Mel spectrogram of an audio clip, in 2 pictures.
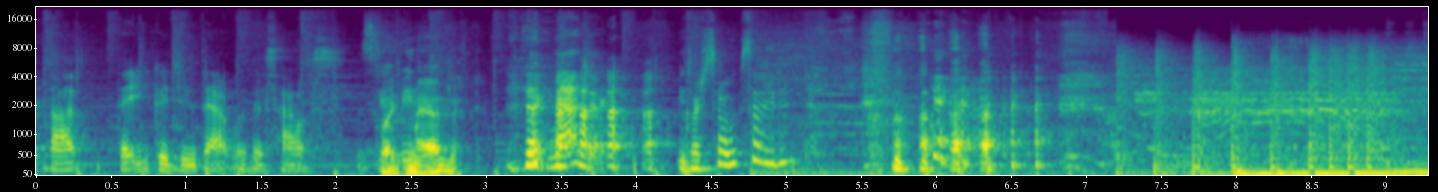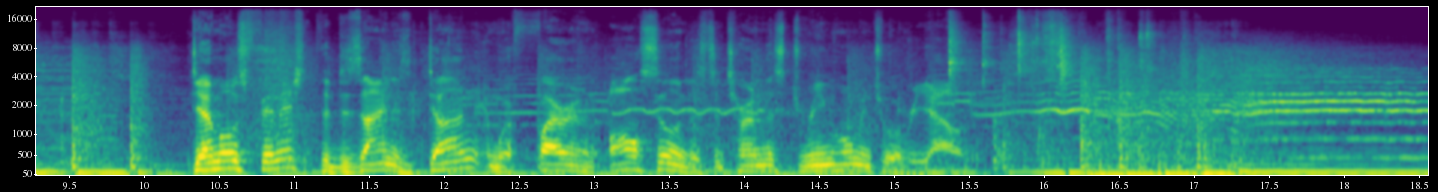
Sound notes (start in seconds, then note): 5.3 laughing; 7.7 upbeat music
